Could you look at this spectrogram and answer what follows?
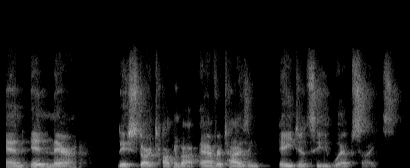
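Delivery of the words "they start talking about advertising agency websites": normal talking voice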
